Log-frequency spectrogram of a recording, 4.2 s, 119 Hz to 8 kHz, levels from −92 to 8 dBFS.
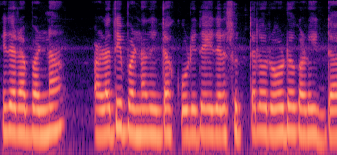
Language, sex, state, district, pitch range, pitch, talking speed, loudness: Kannada, female, Karnataka, Bangalore, 205-220 Hz, 210 Hz, 155 wpm, -14 LUFS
